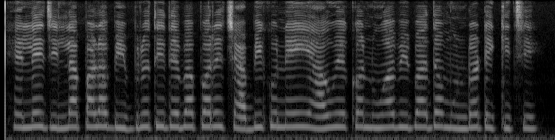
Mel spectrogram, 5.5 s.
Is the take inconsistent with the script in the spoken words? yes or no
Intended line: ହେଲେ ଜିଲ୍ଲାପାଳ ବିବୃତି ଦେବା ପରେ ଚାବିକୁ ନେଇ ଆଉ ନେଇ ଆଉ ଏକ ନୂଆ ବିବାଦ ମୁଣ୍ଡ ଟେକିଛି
yes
